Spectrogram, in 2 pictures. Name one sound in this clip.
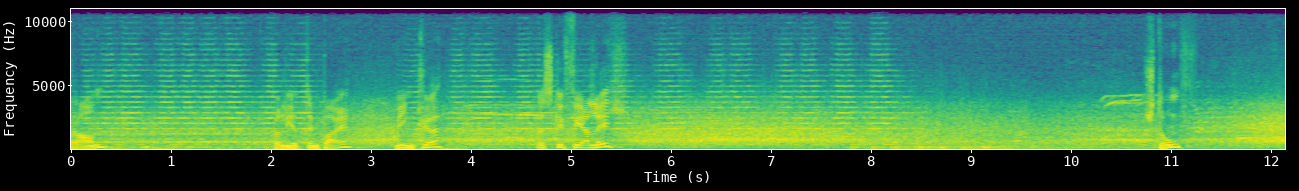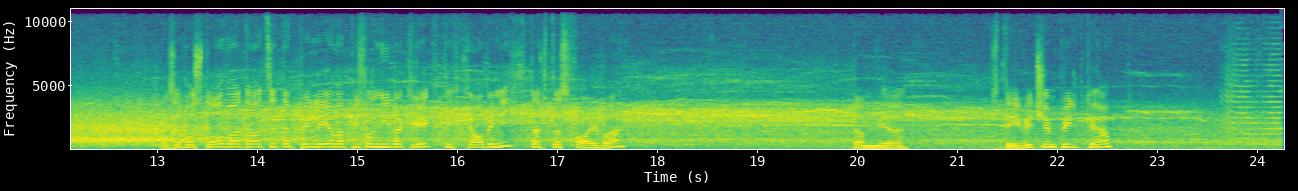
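A large crowd roars and chants throughout a stadium.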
